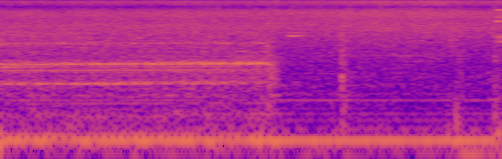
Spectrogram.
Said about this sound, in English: pushing the switch up turns on the motor. Hold the switch down, you're going to see all those blinds starting to make their way down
